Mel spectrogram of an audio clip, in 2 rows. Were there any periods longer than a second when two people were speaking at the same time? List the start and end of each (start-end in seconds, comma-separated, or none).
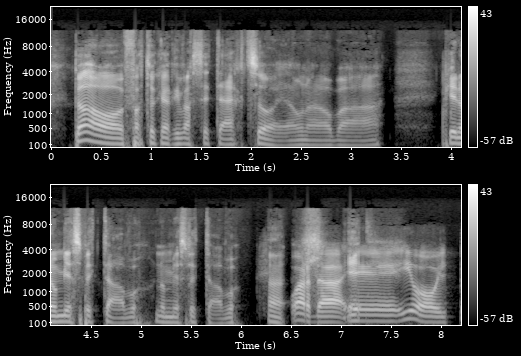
none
